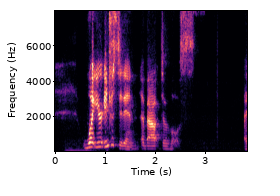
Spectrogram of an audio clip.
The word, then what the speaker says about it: Davos: Not because I was at Davos, as I've been informed is the correct pronunciation.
